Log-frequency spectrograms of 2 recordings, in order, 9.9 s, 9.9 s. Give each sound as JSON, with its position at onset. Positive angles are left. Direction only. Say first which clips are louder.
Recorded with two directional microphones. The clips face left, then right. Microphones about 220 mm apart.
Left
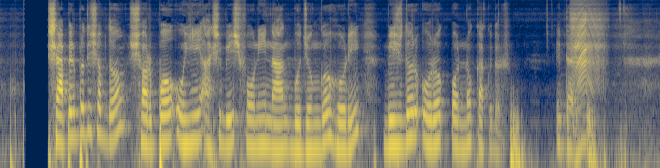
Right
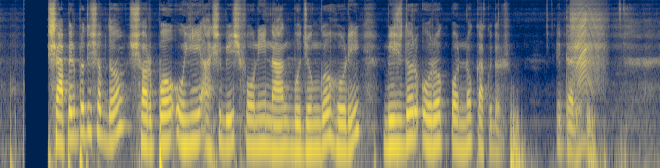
{"t": 0.7, "sound": "speech", "louder": "right 4 dB", "side_deg": -50}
